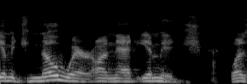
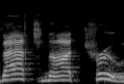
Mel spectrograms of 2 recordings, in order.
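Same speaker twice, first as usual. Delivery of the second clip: mock full-volume booming shout, loudest voice possible, wall-shaking; 5 semitones higher, 3 dB louder than usual. Standing up to contradict another speaker's claim, retelling a loud shout. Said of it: "in the loudest voice I could muster".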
